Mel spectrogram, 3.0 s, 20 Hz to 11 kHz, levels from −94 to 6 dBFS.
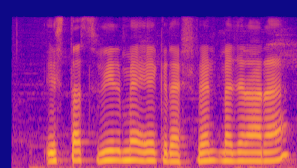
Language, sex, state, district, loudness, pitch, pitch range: Hindi, male, Bihar, Patna, -14 LUFS, 170 Hz, 165-180 Hz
